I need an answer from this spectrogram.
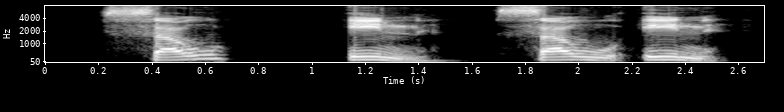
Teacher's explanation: واو ساکن سے پہلے زبر ہے، واولین ہوگا، اور یہاں تنوین ہے، نون ساکن کی آواز آئے گی۔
